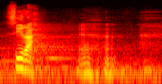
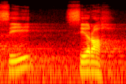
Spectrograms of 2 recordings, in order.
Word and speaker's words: sirah: Bacanya itu bukan sirah. Nanti dikira sirah yang berarti apa? Kepala. Ini bacanya adalah sirah, ya.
